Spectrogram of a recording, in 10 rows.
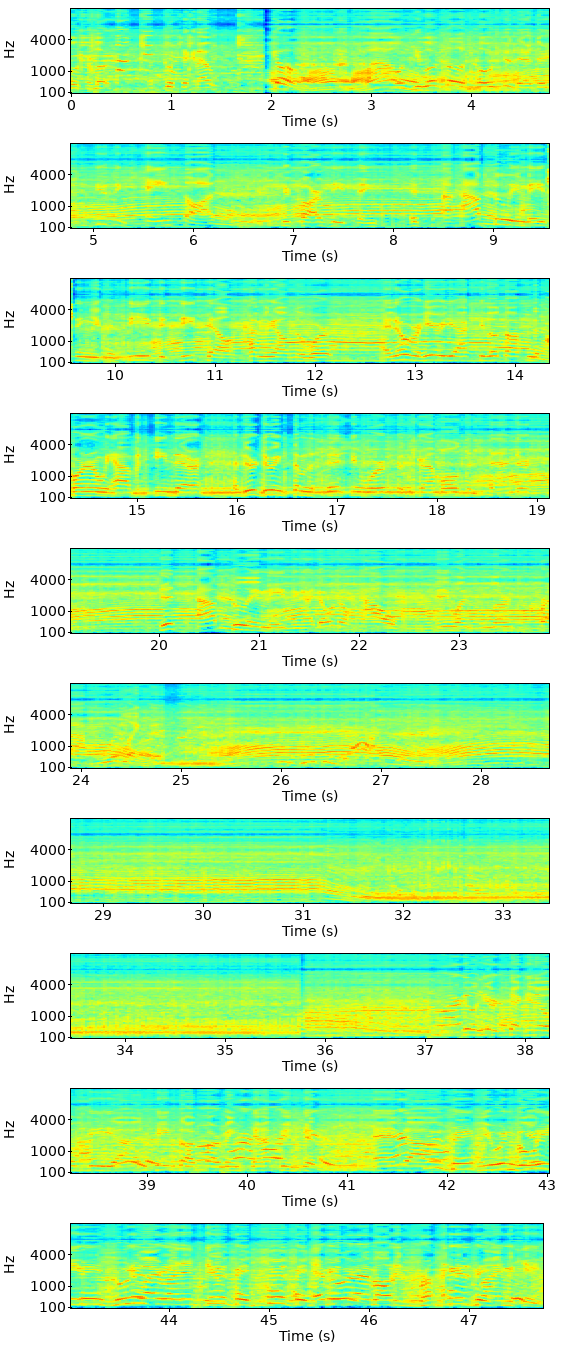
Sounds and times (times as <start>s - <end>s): Chainsaw: 0.0s - 47.7s
Speech: 2.0s - 6.3s, 37.1s - 47.7s.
